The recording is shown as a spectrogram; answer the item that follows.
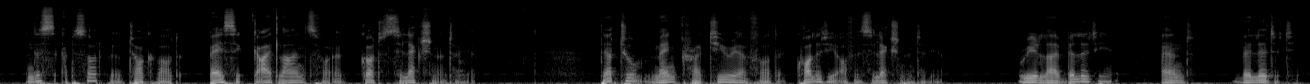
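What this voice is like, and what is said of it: English with German accent. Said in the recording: “English with a German accent”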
